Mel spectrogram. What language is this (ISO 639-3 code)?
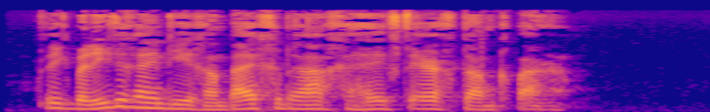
nld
